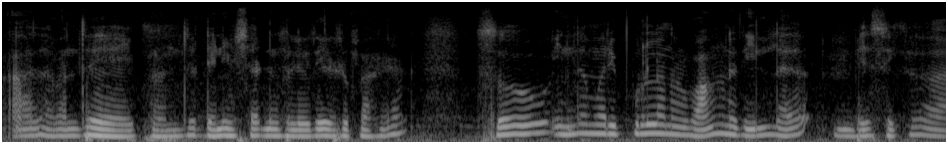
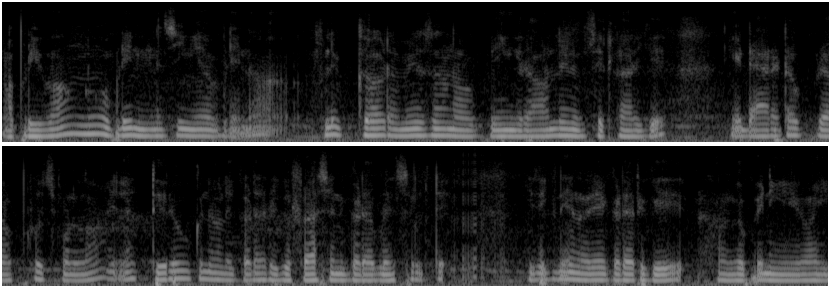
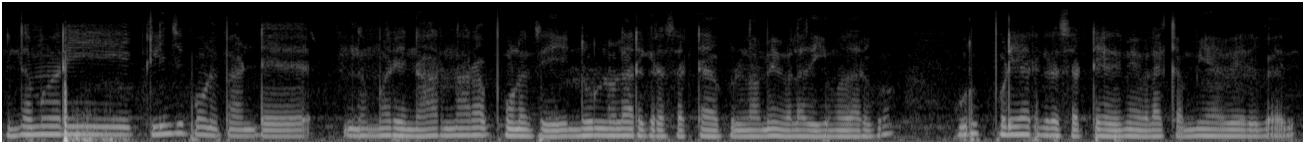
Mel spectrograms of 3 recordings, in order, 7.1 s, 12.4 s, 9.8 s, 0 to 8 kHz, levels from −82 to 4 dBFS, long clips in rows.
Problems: background sounds at intervals, low volume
